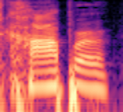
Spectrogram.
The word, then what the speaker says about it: Copper: John Hendricks and Terrence Copper. It's spelled like Cooper if you're going to look him up, but it's Copper.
